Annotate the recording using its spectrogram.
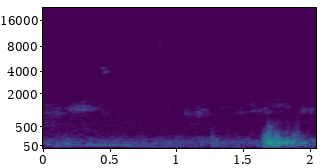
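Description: Quiet low rumble with a single dull thump near the end.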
